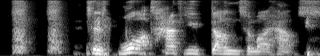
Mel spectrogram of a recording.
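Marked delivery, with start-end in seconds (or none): 1.1-3.2 mock-stern man's voice. Retelling what the stern guy said on getting back from work: imitating a stern man. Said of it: "the stern guy walks in".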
